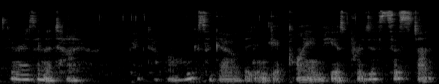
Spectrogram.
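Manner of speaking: breathy whisper, reading a comment to herself. Real, not acted. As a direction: murmur the comment, barely voiced. Reading viewer comment under breath.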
